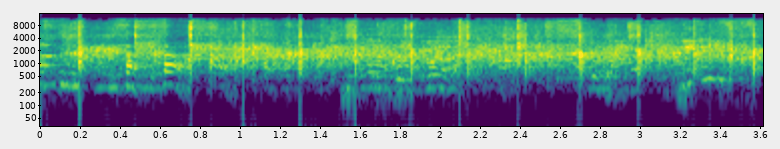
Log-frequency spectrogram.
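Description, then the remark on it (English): A church audience applauds unto Jesus during a service, a steady, dense, loud wash of many overlapping claps holding throughout, with some voices faintly mixed into the crowd noise. “Clap of you unto Jesus, please.”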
